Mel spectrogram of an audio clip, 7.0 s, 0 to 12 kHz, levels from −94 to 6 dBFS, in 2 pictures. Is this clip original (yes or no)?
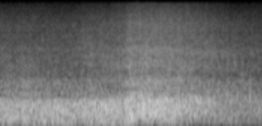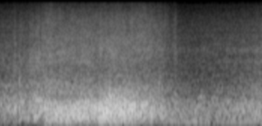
no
